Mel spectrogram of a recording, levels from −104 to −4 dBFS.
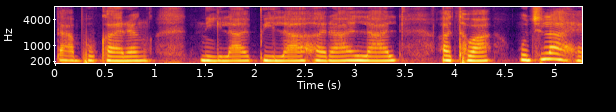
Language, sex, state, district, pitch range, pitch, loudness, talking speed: Hindi, female, Jharkhand, Garhwa, 225-240 Hz, 230 Hz, -15 LUFS, 125 wpm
